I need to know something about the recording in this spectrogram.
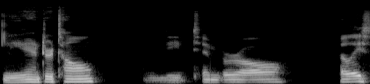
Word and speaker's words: Neanderthal: and earth all um it's pronounced Neanderthal need timber all at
